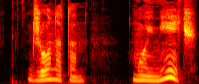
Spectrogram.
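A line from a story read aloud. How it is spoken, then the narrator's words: Stammering. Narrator (Russian): запинаясь, проговорила Алана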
